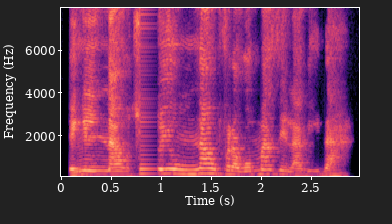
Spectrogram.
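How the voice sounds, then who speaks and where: A male pastor putting on the voice of a weary male churchgoer who says he is barely surviving, in a higher, self-pitying tone. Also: unhurried, over music. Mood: despondent.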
